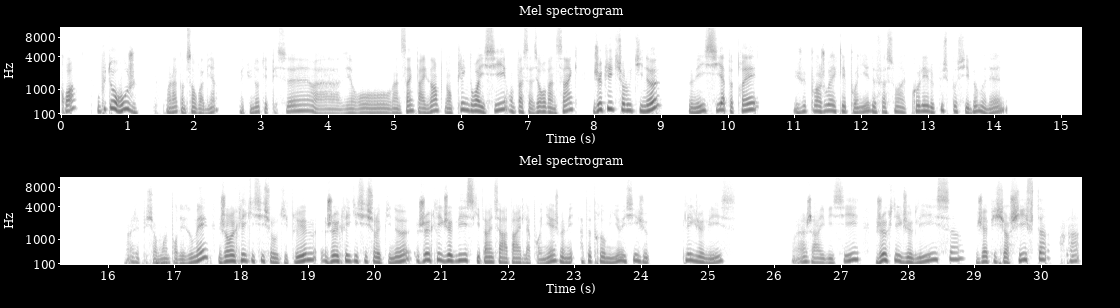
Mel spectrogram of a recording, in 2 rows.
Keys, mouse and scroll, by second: 1.4 middle click, 3.3 right click, 5.2 click, 6.1 right click, 7.1 click, 8.8 click, 9.6 click, 11.1-12.7 drag, 13.6-14.7 drag, 15.0 click, 15.7 click, 16.1 middle click, 17.2 middle click, 18.5 click, 20.3-21.5 drag, 24.6-26.2 drag, 27.4-30.2 drag.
